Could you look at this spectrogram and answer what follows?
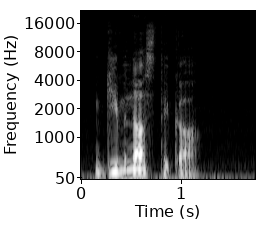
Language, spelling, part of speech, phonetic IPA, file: Polish, gimnastyka, noun, [ɟĩmˈnastɨka], Pl-gimnastyka.ogg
